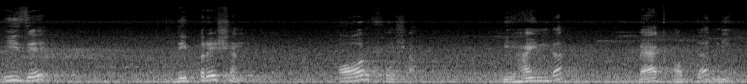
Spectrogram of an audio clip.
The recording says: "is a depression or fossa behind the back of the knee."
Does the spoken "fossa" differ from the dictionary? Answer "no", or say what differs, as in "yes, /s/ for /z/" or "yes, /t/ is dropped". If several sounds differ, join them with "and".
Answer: yes, /ʃ/ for /s/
